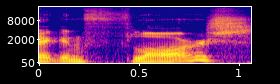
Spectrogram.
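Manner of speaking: put-on Irish accent. Comparing how a phrase sounds in different accents, speaker says it in Irish accent. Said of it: "Say it in an Irish accent".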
